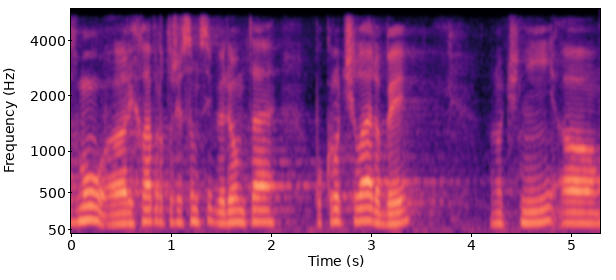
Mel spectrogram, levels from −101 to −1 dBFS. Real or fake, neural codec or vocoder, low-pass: real; none; 5.4 kHz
